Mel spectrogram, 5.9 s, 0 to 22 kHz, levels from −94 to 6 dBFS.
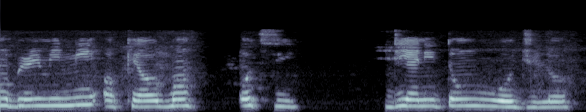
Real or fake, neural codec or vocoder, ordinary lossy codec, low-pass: real; none; none; 7.2 kHz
